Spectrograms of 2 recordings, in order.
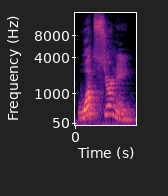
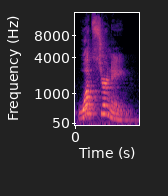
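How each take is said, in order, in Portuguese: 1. What e is são unidos em uma palavra curta só. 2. What e is são unidos em uma palavra curta só.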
